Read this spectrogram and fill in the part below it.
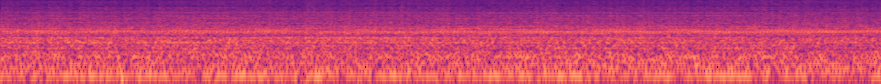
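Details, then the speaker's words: Refrigeration system in a greenhouse after removing water from the lines, an oil change and a long vacuum: compressor runs with a constant, even hum, low drone and steady hiss, no knocks; good amps, liquid line lukewarm, running smoothly. "I'm pretty happy with it systems running nice"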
